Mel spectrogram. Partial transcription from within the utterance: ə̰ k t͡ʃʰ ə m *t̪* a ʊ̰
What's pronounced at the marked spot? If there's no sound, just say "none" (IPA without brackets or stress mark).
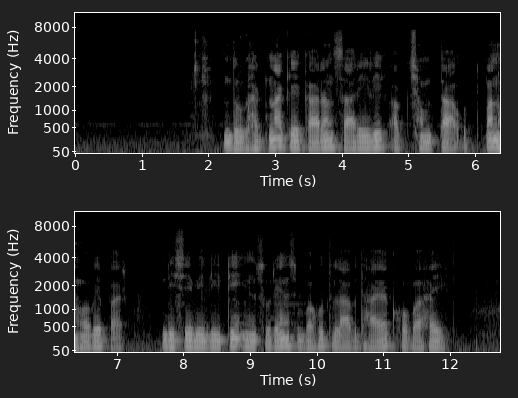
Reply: t̪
